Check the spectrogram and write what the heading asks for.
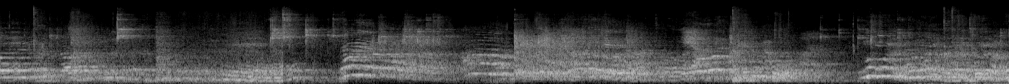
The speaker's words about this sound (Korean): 이거 무슨 소리였습니까? 여가실이라고 해가지고요. 주로 이제 할머니분들이 나이 든 여, 자 나이 드신 분들이 이제 윷놀이 하는 모습입니다. 윷놀이. 예. 아 그래서 이렇게 던지는 네. 소리가 네, 나군요. 네, 윷놀이를 뭐 한 두어 팀이 이렇게 하시더라고요.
